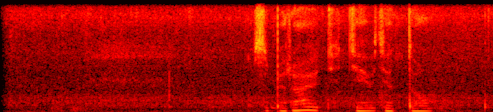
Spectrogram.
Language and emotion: Russian, sad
